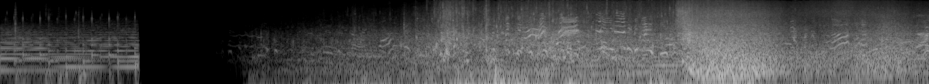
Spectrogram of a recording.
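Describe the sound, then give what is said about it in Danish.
Waves washing along the shoreline of a sunny summer beach where people are bathing. After a short burst of music and a gap of silence, the surf rises into a loud, steady, rushing wash that swells near the end. “Det her er sommer og sol. Folk, der bader, og bølger, der skvulper i strandkanten.”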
